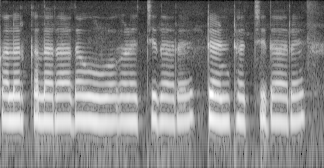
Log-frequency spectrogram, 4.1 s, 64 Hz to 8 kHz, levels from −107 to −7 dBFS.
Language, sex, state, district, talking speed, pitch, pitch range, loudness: Kannada, female, Karnataka, Bidar, 90 wpm, 245 Hz, 245-255 Hz, -19 LUFS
